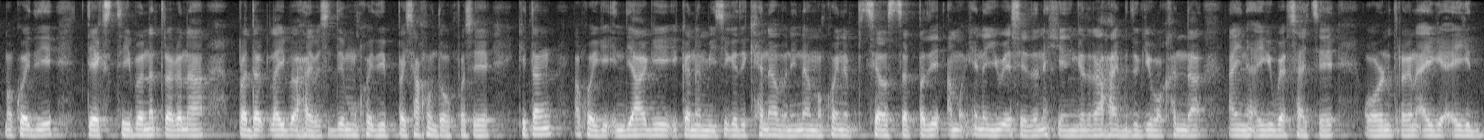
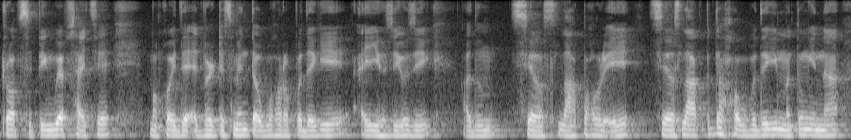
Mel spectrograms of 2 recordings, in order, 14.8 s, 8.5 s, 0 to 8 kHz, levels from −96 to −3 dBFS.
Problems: none marked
